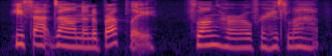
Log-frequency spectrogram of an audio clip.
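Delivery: ordinary delivery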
